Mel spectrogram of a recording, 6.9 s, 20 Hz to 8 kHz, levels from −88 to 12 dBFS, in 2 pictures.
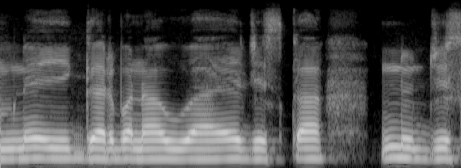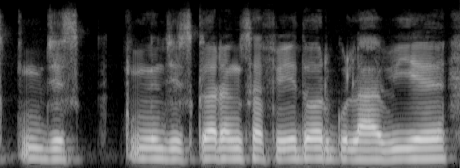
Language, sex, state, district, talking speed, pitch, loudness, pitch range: Hindi, male, Maharashtra, Dhule, 130 wpm, 135 Hz, -14 LUFS, 130-135 Hz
